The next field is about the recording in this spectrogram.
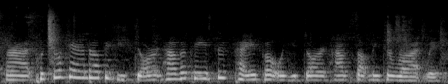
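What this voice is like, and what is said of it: Loud projecting teacher voice. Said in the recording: “Can you hear me at the back? I'll use my teacher voice.”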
